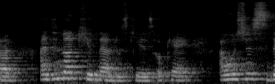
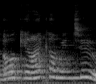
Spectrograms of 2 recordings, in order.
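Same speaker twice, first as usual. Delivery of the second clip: higher-pitched hint of a young boy; lightly voiced little brother; 7 semitones higher than usual. Younger brother asking to join his sister, lightly voiced child. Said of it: "her younger brother came in".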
